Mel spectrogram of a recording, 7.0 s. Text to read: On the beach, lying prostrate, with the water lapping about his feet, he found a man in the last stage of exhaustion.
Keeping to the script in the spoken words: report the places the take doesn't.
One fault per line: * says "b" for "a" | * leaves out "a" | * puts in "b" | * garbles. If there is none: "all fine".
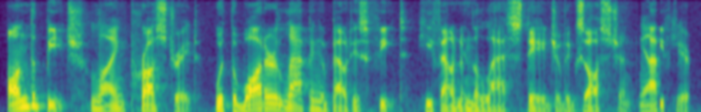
* leaves out "a man"
* garbles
